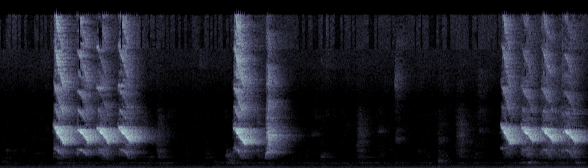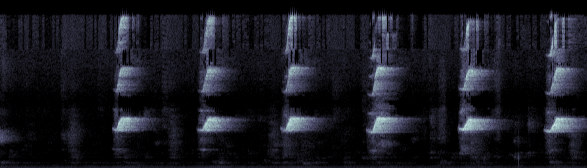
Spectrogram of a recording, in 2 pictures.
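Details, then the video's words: White-rumped shama, Medan type, singing during water-sound therapy: three quick clusters of high chattering notes separated by pauses, followed by a string of short sharp high notes repeated about once a second. "murai batu medan, terapi suara air lansung gacor"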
